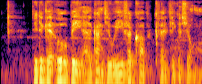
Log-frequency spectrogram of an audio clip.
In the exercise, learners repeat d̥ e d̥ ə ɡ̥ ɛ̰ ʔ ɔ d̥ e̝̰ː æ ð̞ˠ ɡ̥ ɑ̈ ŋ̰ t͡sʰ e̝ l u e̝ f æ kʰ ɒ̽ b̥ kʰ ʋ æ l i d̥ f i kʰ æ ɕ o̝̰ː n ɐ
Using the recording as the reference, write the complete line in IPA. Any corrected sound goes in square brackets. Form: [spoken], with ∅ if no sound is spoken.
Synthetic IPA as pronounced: d̥ e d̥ ə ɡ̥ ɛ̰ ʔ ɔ [b̥] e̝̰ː æ ð̞ˠ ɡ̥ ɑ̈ ŋ̰ t͡sʰ e̝ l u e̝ f æ kʰ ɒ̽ b̥ kʰ ʋ æ l i [∅] f i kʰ æ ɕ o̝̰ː n ɐ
